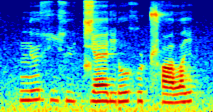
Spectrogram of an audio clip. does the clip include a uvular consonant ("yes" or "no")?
no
